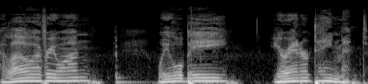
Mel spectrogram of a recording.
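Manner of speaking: eerie, unsettling, high creepy villain voice. Podcast host greeting listeners in a freaky put-on voice. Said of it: "his voice was freaky".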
